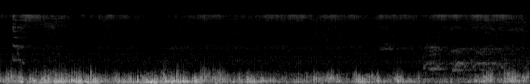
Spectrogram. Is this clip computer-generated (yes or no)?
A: yes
